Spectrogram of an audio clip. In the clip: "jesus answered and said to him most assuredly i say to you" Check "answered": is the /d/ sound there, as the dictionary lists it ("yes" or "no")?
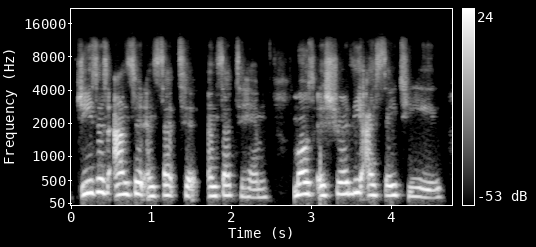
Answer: yes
